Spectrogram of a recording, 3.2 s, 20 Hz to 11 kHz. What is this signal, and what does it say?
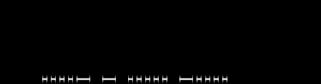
Morse code, heard as a keyed tone, about 27 wpm, 700 Hz. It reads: 4T56
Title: Four Challenging Letter-Number Combinations 28wpm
